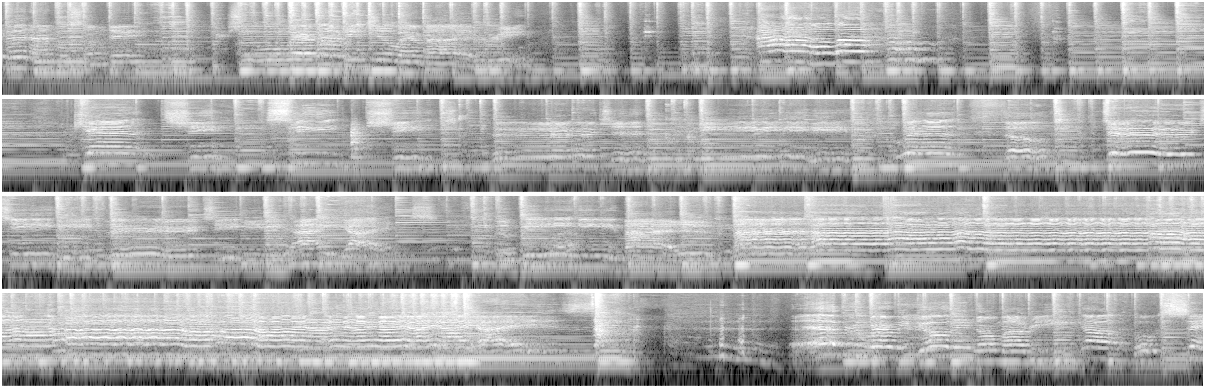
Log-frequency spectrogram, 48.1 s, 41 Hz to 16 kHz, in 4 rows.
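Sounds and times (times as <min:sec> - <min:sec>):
man singing with vibrato: 0:00.0 - 0:05.5, 0:07.4 - 0:09.6, 0:12.6 - 0:48.0
acoustic guitar picked and strummed: 0:00.0 - 0:48.0.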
